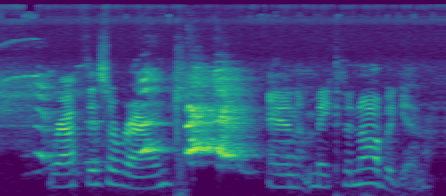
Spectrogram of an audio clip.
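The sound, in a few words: dog barking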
